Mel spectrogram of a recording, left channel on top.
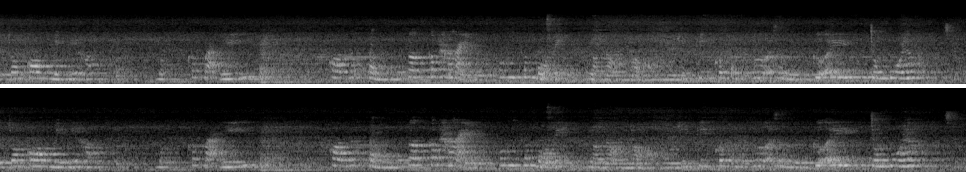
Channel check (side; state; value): both; normal; correlation 0.47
